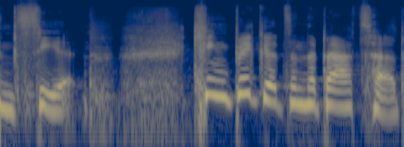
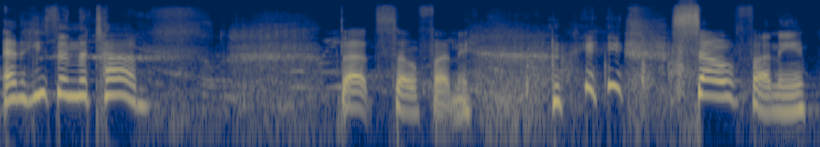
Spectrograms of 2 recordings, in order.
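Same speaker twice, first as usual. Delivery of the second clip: usual speaking voice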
